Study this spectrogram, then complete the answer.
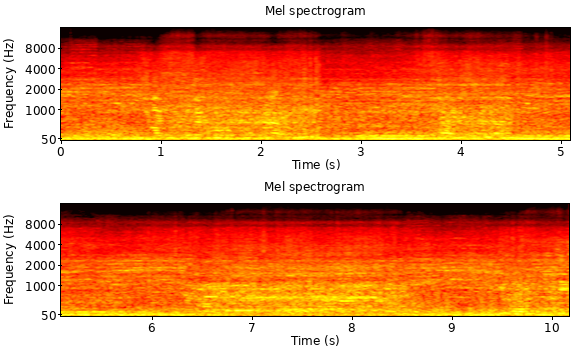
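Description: Mower blades chop through brush and dry stalks with crackling.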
